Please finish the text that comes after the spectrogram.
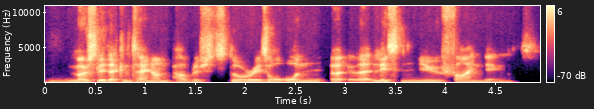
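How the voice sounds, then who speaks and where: A man's voice: medium pitch, fairly even intonation, unhurried. A man in casual conversation, reflectively and loosely explaining how he works. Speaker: guest storyteller.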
